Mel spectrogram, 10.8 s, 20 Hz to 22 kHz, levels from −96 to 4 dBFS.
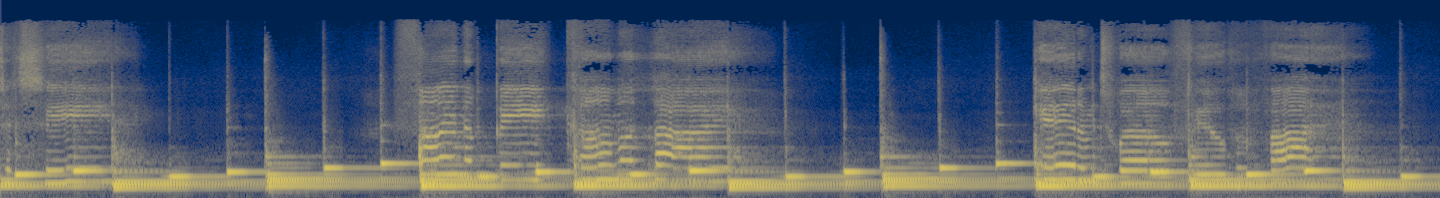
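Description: There are no technical faults to describe in this audio.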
